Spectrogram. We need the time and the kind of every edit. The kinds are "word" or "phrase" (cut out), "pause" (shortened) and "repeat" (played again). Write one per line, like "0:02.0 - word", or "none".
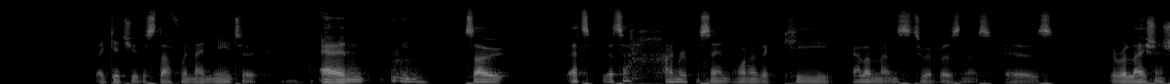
none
